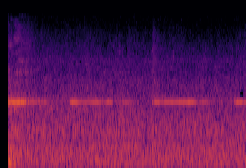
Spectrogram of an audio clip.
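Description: Outdoor city ambience heard from high above a street: a steady hiss of distant traffic noise, with a faint high tone that comes and goes.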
